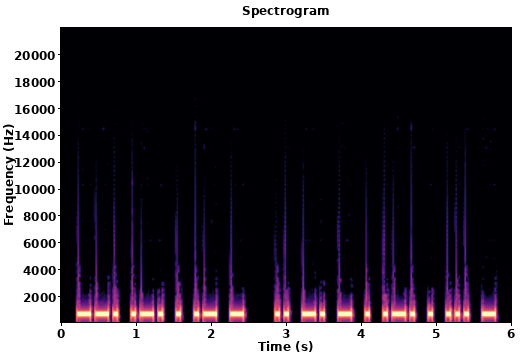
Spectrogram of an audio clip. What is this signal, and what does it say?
Morse code, heard as a keyed tone, about 20 wpm, 700 Hz. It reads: GREAT INTEREST
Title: Sentences from Top 1000 Words - Review Part 6 - 20wpm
